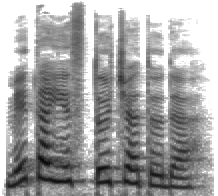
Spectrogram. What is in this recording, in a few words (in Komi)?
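ме тайӧс стӧча тӧда, Komi, female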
